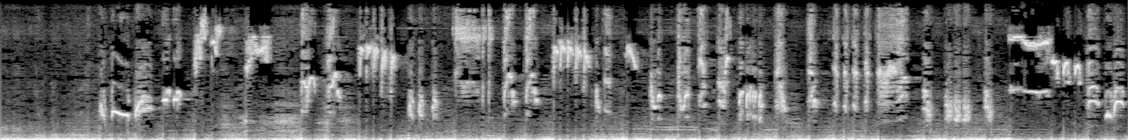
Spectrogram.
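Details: Long ngerol ngeplong lure song of the orange-headed thrush, also called punglor kembang or anis cacing: dense run of sharp, varied whistles and chirps jumping between pitches, some sweeping upward, with a persistent low rumbling background throughout.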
